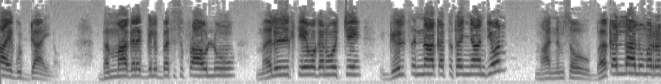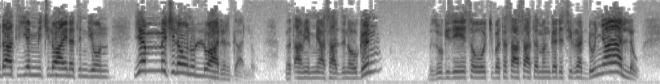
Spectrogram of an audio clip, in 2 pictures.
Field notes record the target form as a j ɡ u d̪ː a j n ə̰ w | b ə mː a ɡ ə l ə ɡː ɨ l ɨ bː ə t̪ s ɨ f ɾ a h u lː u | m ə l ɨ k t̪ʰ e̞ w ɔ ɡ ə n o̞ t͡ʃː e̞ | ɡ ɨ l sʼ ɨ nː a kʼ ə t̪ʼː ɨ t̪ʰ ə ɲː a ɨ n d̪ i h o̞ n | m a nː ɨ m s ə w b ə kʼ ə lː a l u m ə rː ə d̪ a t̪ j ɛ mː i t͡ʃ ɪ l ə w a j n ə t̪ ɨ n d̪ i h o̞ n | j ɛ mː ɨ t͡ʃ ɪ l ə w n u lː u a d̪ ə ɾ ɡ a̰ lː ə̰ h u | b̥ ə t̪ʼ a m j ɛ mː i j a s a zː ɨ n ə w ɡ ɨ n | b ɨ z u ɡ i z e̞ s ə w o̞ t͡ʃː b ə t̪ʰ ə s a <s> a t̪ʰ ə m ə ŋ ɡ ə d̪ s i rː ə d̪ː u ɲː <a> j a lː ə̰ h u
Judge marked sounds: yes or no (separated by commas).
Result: yes, yes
